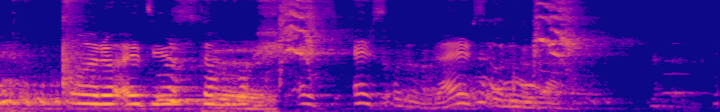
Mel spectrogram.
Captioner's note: bird chirping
